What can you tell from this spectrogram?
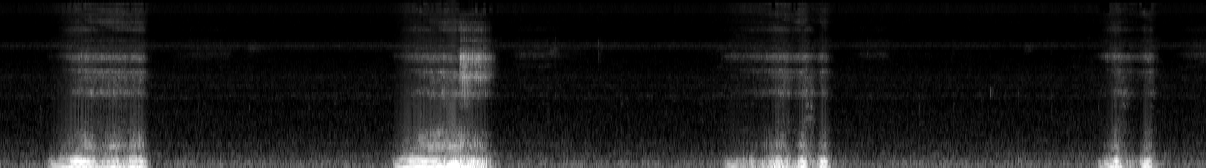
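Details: Puppy snoring: four low, rumbling snores in twelve seconds, the later ones broken into short fluttering bursts, with quiet pauses between.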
